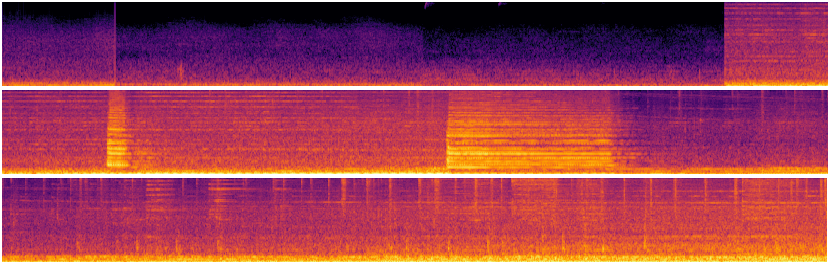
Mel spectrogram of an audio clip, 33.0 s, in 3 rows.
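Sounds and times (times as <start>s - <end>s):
diesel locomotives rumbling: 0.0s - 33.0s
locomotive horn blasts: 12.3s - 13.4s, 16.9s - 19.8s
wheels clattering over rail joints: 19.7s - 33.0s.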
